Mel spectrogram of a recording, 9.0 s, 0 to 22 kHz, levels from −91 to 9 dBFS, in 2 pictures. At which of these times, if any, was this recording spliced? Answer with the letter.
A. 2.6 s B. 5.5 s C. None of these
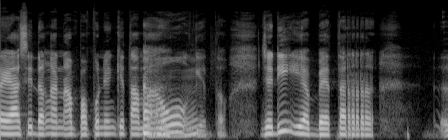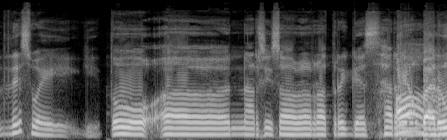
B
